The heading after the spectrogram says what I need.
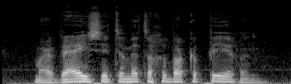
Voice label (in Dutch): maar wij zitten met de, Dutch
